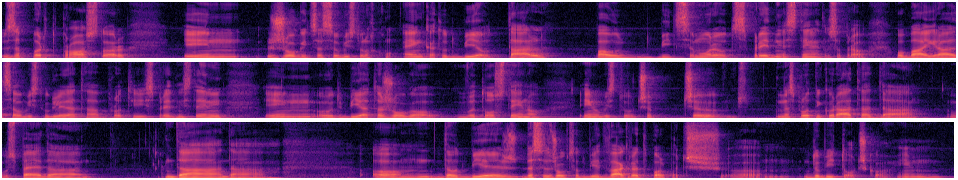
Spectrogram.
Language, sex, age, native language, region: Slovenian, male, 18-29, Slovenian, Gorenjska region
